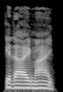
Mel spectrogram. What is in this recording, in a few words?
human male 50 years old australian says g day mate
